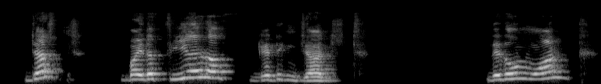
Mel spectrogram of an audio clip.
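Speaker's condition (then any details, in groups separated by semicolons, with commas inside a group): Cerebral palsy; from birth, four major surgeries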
